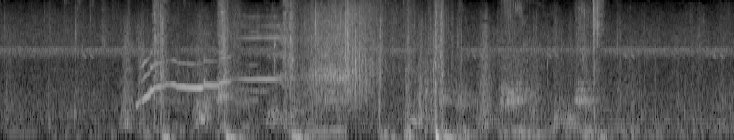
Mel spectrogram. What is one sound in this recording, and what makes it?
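Magic blasts hit a creature in quick, sharp bursts.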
